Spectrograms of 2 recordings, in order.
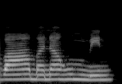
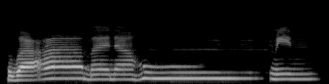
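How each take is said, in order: First: The doubled m is rushed through quickly. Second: The doubled m is held long and nasal. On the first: The speaker calls it wrong. "ऐसे जल्दी से नहीं पढ़ना" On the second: The speaker calls it right. "इसमें गुन्ना करें, इसे खींचे।"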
